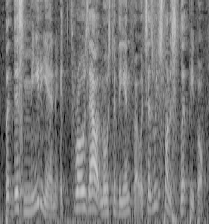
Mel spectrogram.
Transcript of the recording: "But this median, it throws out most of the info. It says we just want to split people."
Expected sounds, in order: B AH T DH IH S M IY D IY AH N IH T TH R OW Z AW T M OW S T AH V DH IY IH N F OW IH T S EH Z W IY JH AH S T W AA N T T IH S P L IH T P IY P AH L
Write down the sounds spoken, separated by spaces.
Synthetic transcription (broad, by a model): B AH T DH IH S M IY D IY AH N IH T TH R OW Z AW T M OW S T AH V DH IY IH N F OW IH T S EH Z W IY JH AH S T W AA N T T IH S P L IH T P IY P L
